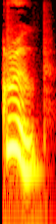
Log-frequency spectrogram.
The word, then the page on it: group: British English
